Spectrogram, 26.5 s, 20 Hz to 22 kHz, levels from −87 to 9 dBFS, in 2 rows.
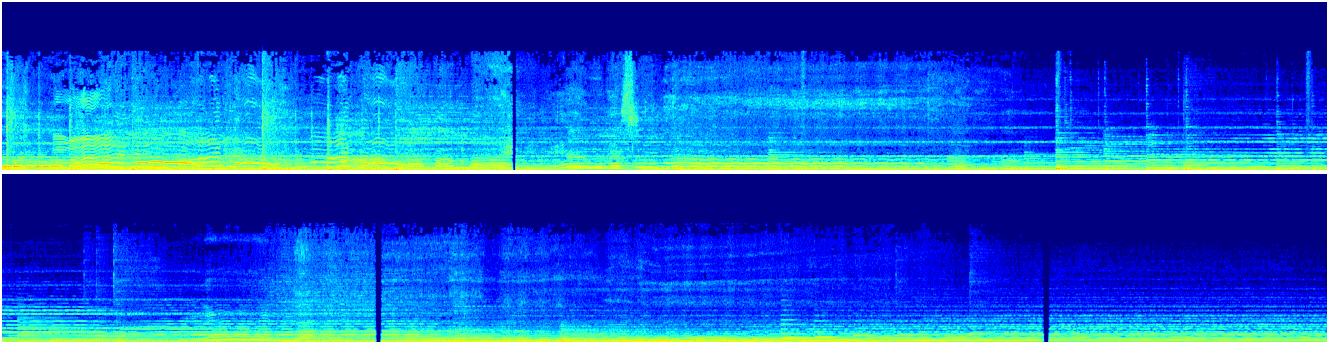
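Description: At 5.10 to 5.16 s, 16.98 to 17.06 s and 23.66 to 23.74 s the sound briefly vanishes, gaps of about 43 ms and then 64 ms twice, which fits two and three lost AAC frames. This is AAC frame loss with muting: the decoder zeroes the missing spectrum, and the overlapping transform windows fade the sound down and back up. Unlike a hard sample dropout, each hole has softened edges.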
